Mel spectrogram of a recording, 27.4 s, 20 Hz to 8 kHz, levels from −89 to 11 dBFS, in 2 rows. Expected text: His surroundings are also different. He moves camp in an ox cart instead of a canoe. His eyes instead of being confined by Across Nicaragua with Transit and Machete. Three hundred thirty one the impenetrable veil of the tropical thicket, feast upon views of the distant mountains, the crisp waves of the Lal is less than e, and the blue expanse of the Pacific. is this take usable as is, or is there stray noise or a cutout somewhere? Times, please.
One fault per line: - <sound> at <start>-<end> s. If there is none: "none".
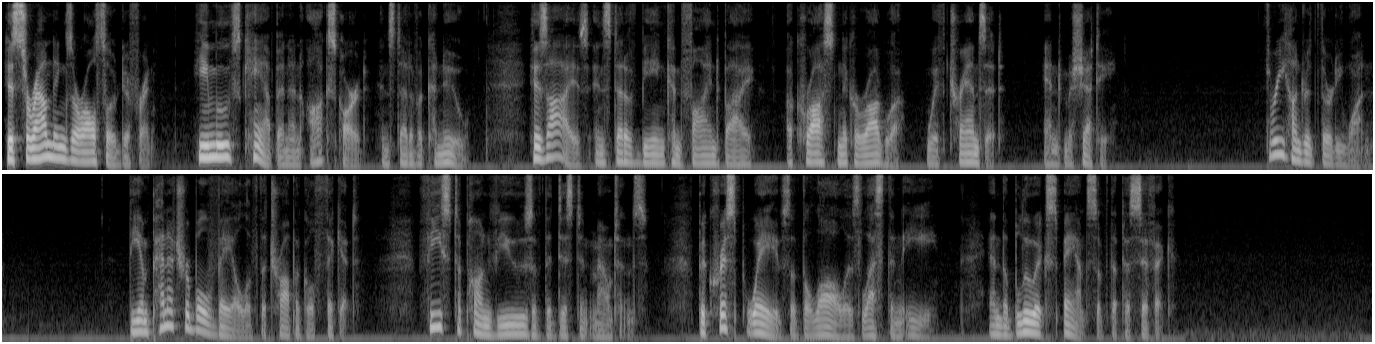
none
